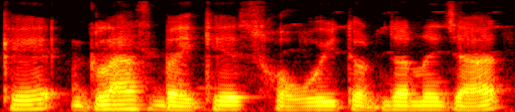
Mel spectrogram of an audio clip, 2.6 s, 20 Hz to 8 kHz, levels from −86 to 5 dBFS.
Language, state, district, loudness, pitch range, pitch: Kokborok, Tripura, Dhalai, -17 LUFS, 100-110 Hz, 105 Hz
